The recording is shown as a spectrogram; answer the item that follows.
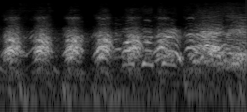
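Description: A group of boys chanting the school's initials, "C-I-C!", in loud rhythmic shouts, about three a second.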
